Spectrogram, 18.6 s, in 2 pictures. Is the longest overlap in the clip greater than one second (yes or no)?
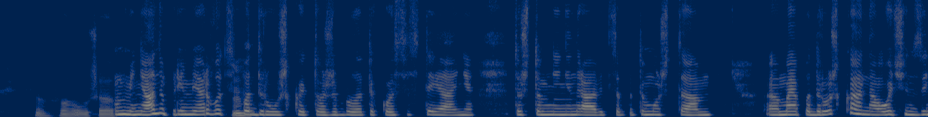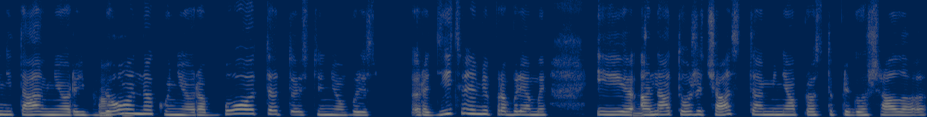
no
